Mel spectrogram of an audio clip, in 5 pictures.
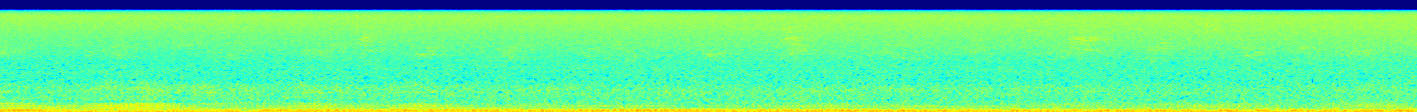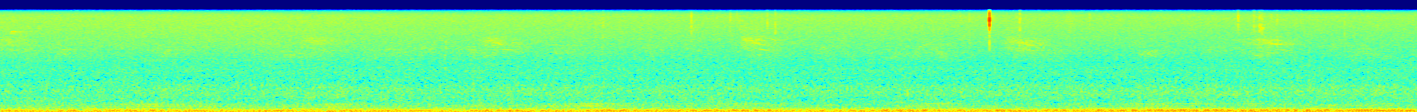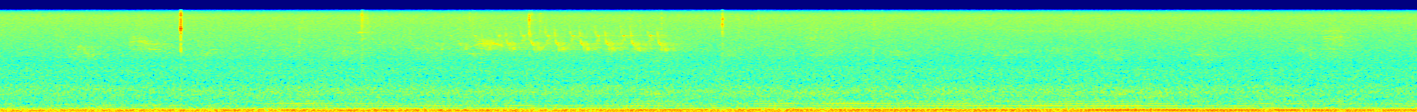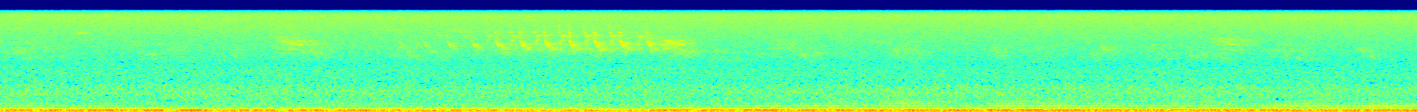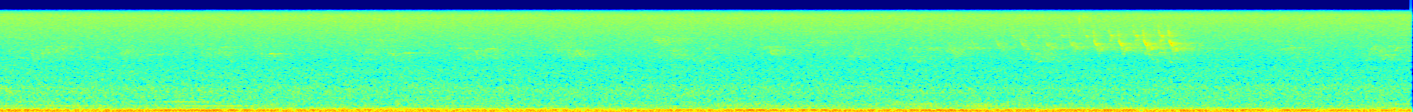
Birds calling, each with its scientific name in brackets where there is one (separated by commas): Gray Catbird (Dumetella carolinensis), Ovenbird (Seiurus aurocapilla)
